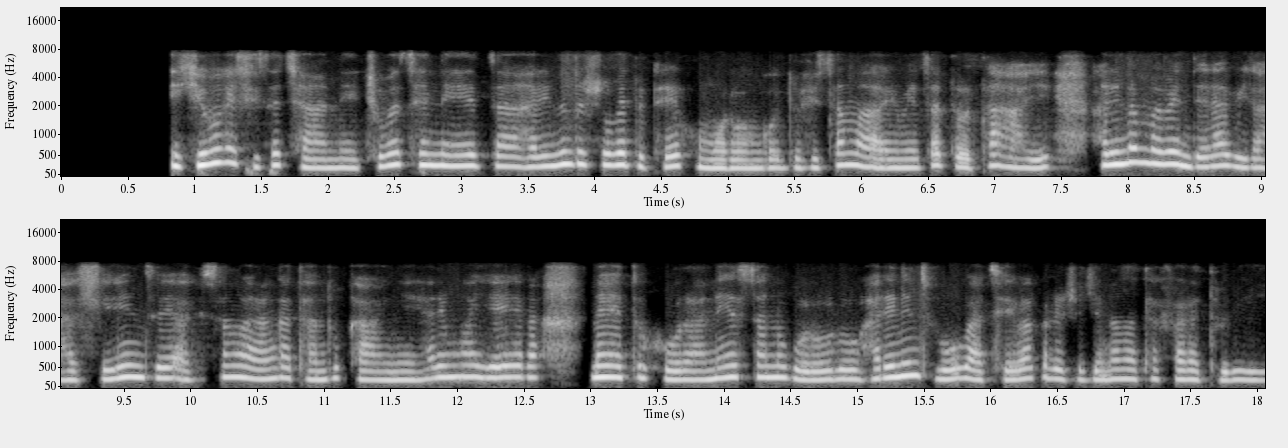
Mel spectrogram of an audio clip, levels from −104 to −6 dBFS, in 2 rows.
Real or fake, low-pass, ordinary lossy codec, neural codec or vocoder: fake; 7.2 kHz; Opus, 16 kbps; vocoder, 24 kHz, 100 mel bands, Vocos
